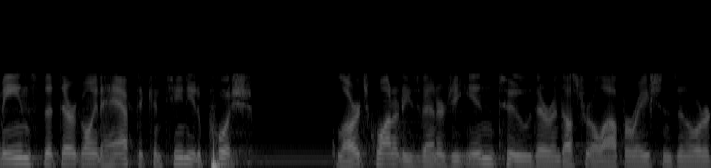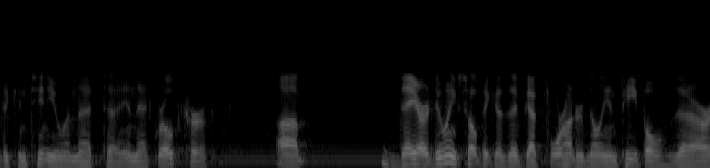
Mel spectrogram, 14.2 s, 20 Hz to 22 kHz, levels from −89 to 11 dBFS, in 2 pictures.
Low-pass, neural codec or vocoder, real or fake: 3.6 kHz; none; real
